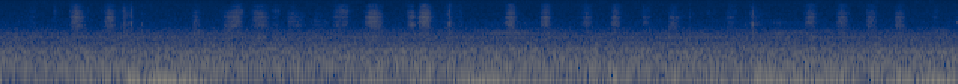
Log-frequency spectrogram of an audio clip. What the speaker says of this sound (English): coloring with markers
